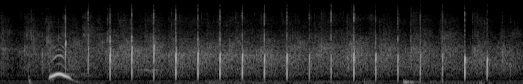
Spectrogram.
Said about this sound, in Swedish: Tack ska ni ha. Det unga lovsångsteamet. Ska vi klappa om dem eller?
